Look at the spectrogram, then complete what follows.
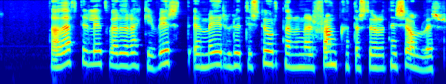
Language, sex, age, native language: Icelandic, female, 40-49, Icelandic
